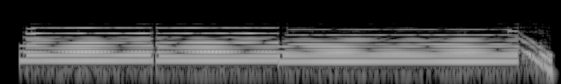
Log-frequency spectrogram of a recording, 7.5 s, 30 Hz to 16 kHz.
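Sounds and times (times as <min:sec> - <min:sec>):
keyboard organ: 0:00.3 - 0:07.4.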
